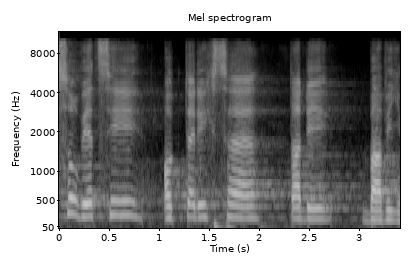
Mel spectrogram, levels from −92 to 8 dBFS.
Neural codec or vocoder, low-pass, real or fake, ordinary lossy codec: none; 9.9 kHz; real; AAC, 64 kbps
